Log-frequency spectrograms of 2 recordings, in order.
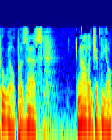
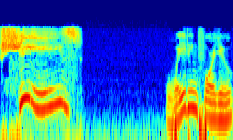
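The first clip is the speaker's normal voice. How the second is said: she leaned on hard with heavy stress; 13 semitones higher than usual. Repeating exactly how she said it, stress on she. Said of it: "Notice the inflection. ... she was putting the accent on she".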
